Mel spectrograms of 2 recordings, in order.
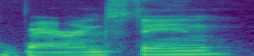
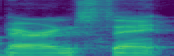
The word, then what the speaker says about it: Berenstain: Actually, it's Berenstain, not Berenstain. Stein's Berenstain.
